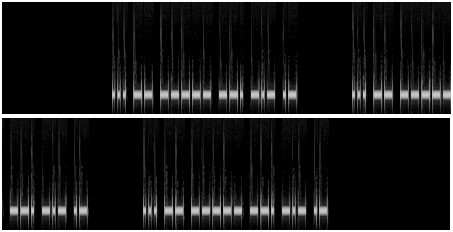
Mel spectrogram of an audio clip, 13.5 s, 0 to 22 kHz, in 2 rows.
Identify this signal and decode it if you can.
Morse code, heard as a keyed tone, about 30 wpm, 700 Hz. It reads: SM0GKA SM0GKA SM0GKA
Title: DXCC-100 Call Signs - 6 Characters - Repeated 3x - 30wpm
